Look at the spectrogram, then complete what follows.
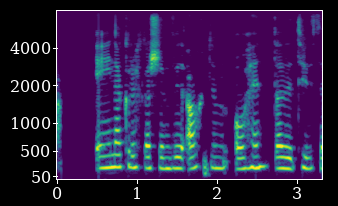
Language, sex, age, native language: Icelandic, female, 11, Icelandic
